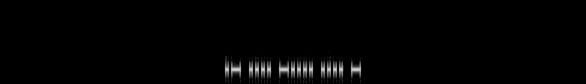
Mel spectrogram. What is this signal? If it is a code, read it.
Morse code, heard as a keyed tone, about 37 wpm, 700 Hz. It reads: AH6HT
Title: USA Call Signs - 5 Characters - Repeated 3x - 40wpm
